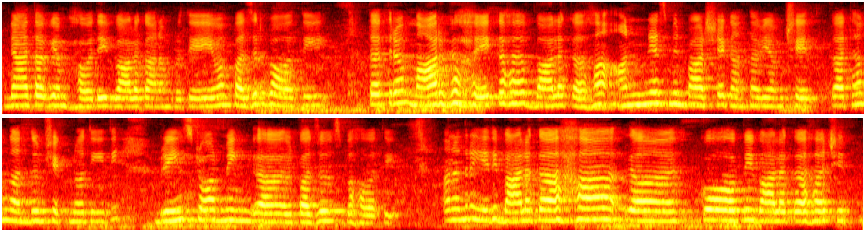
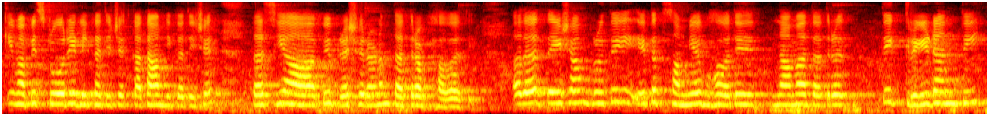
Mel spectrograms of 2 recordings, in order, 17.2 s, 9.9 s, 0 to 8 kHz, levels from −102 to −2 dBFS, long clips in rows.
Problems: none marked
